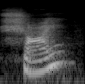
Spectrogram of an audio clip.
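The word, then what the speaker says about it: Shein: actually sophie found this website called shine it's spelled s-h-e-i-n right yes i got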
